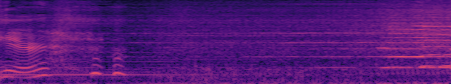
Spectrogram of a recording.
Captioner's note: laughs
